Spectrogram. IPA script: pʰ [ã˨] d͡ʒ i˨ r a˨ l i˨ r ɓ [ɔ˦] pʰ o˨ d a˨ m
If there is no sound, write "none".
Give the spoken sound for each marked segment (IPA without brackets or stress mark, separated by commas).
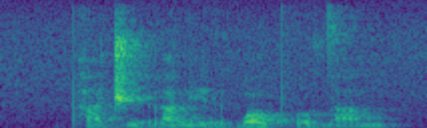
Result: a˨, ɔ˦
